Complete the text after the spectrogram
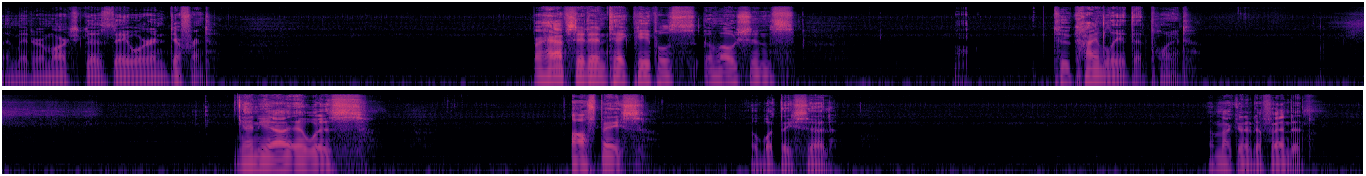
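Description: A middle-aged man speaks calmly into a headset microphone, in short bursts with pauses.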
